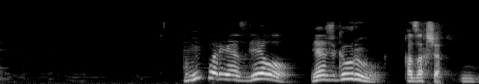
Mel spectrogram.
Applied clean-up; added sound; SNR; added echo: neural mask model DeepFilterNet 3.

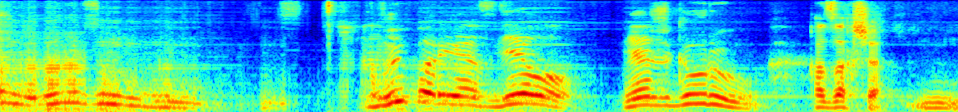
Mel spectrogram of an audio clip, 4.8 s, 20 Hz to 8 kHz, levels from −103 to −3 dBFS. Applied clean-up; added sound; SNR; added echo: neural separator model SepFormer DNS4.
